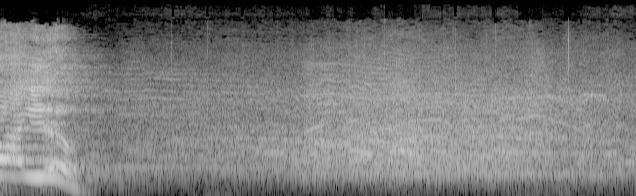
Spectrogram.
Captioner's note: audience booing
